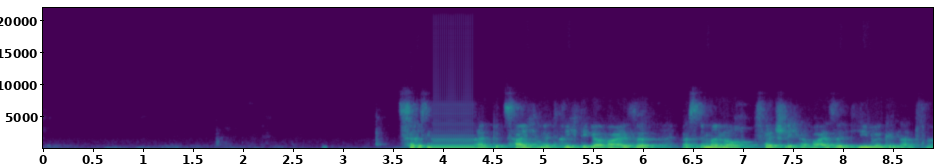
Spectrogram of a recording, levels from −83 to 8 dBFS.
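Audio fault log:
2.94–4.49 s and 7.78–8.24 s, jitter buffer speed-up: the receiver's jitter buffer was holding more audio than its target, so it repeatedly cut out short pieces one or a few pitch periods long to catch up. The first stretch plays at 120% speed and sheds about a fifth of a second, so the speech sounds clearly hurried at unchanged pitch. The second runs at 107% and drops only a few tens of milliseconds, a slighter rush.
3.90–4.31 s, system hang loop: the system froze while the sound hardware kept replaying the same ring buffer. One 21.33 ms slice repeats exactly, 19 times, which fits a 1024-sample buffer. Because the slice is so short, the repeats fuse into a steady buzz at 46.9 Hz rather than a stutter. It sits inside the first speed-up, and almost no audio goes missing around it.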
